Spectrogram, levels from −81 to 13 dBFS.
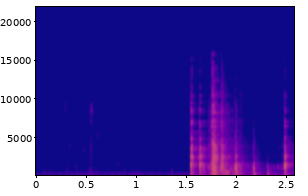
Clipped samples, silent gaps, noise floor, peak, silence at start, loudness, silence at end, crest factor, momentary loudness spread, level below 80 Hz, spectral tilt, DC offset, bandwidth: under 0.1%; none; -72 dBFS; -14 dBFS; 1.55 s; -35 LUFS; 0 s; 26 dB; 9 LU; -78 dBFS; -2 dB/octave; under 0.1%; 16.5 kHz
